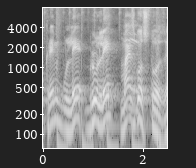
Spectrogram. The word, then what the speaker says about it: brûlée: A pronúncia certa é brûlée.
